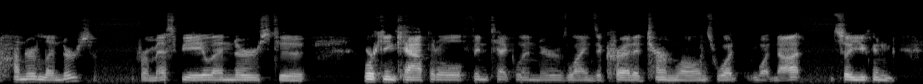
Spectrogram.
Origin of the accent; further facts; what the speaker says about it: Utah, United States; also born or lived in Southern California / South America; I grew up here in Utah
